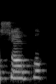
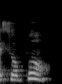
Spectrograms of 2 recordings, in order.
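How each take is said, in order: First: "sopo" with the stress on SO; stress on first syllable. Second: "sopó" with the stress on the final PÓ; stress on last syllable. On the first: Teacher showing what a student cannot hear, stress on SO in "sopo". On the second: Teacher showing what a student cannot hear, final stress on "sopó". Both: Shown as a demonstration. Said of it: "hacer un énfasis en".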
